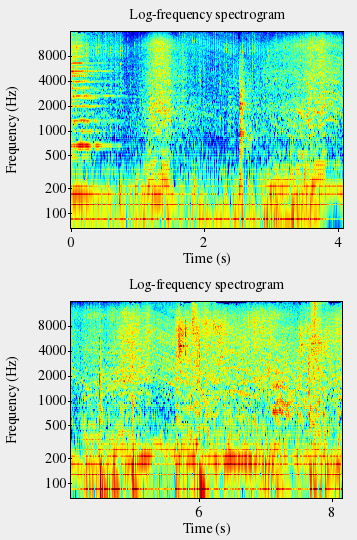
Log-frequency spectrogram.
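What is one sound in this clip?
A game car's engine hums and revs up and down.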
